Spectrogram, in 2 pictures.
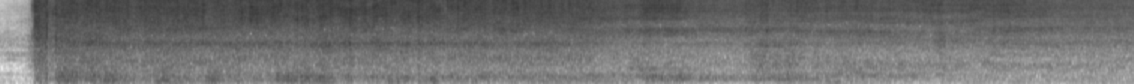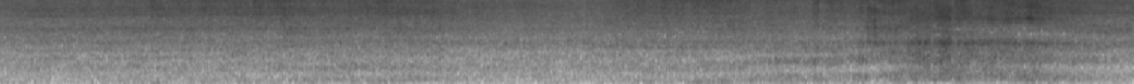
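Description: Pressure washer wand spraying hot water with detergent onto a semi truck's cab and side panels: a loud, steady hiss of spray that starts abruptly about half a second in.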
